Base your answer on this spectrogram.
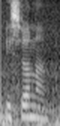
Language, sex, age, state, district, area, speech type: Assamese, female, 30-45, Assam, Nalbari, rural, read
